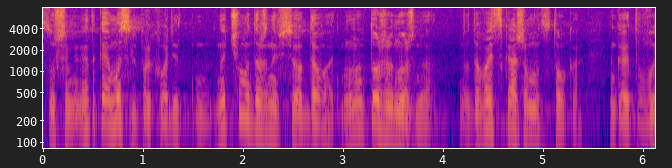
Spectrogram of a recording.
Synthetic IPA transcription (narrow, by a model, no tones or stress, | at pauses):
slˠuʂəjmʲet̪ɐkajəmɨsʲlʲpɾɪxodʲɪt̪̚nʊt͡ɕɪomɨd̪ɐlˠʐnɨfsʲoɐd̪ːɐva̰tʲnunamt̪o̞ʐɨnuʐnə̰ | nud̪ɐvajskaʐɨmot̪st̪okə̰ | onɡəʋɾʲit̪vɨ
